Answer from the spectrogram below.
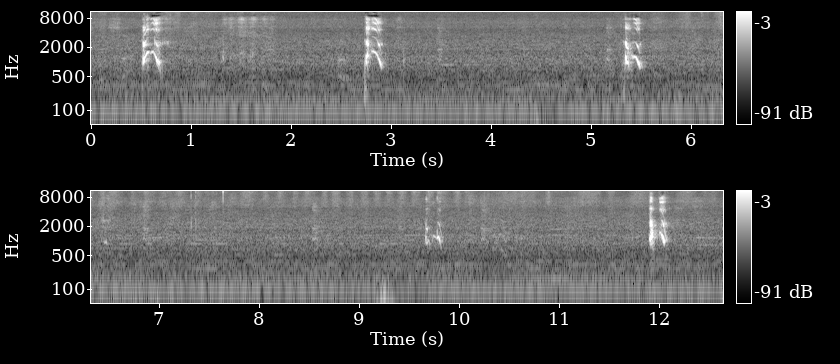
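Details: A baby has short, sharp hiccups recurring every two to three seconds, five in about twelve seconds, over quiet room hum; ordinary infant hiccups.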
